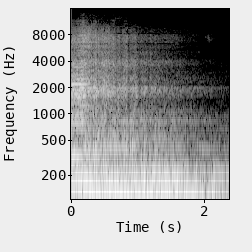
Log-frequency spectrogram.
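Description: Film trailer sound design: a deep, steady low rumble, opened by a brief hiss that thins out within the first half-second.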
